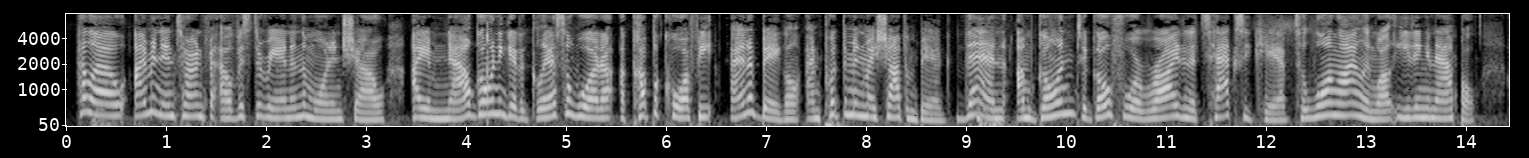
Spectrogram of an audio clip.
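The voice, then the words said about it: Long Island New York accent. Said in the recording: “she's from New York ... I am originally from Long Island ... the intern accent game ... guess where they were from”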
